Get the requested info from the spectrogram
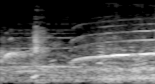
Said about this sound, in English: we're in London, guys, constant sirens.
